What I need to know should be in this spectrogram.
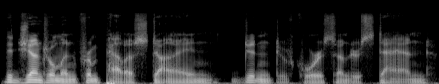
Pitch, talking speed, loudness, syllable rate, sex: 80 Hz, 110 wpm, -23 LUFS, 3.9 syllables/s, male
